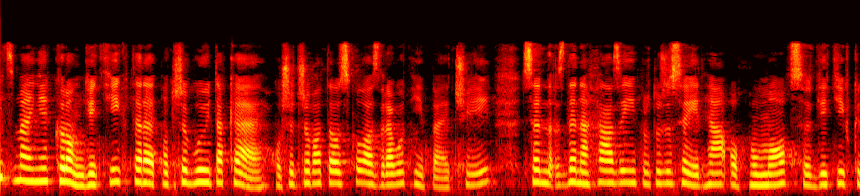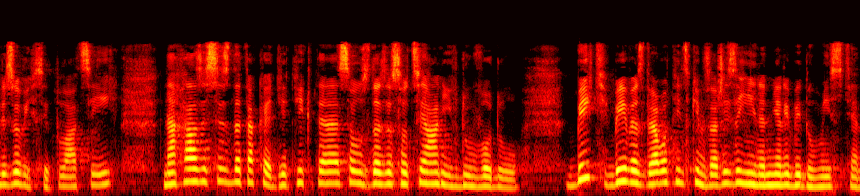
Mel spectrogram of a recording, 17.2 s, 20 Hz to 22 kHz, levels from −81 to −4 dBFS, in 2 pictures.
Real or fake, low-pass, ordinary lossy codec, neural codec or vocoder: fake; 9.9 kHz; AAC, 48 kbps; autoencoder, 22.05 kHz, a latent of 192 numbers a frame, VITS, trained on one speaker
